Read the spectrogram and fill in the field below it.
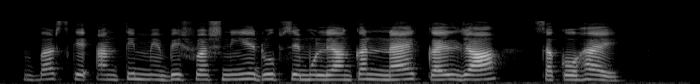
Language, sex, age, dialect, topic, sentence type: Magahi, female, 31-35, Southern, banking, statement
